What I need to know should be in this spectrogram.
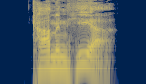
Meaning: first/third-person plural preterite of herkommen
- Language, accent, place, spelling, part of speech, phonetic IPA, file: German, Germany, Berlin, kamen her, verb, [ˌkaːmən ˈheːɐ̯], De-kamen her.ogg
